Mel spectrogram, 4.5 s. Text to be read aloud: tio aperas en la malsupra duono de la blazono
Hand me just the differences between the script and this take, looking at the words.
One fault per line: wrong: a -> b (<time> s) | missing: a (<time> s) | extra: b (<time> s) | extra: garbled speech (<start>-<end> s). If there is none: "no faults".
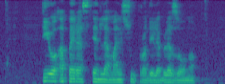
missing: duono (3.0 s)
